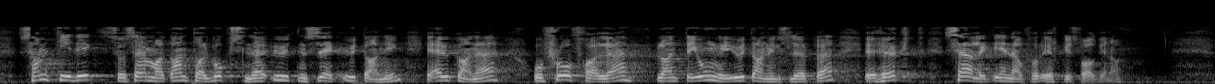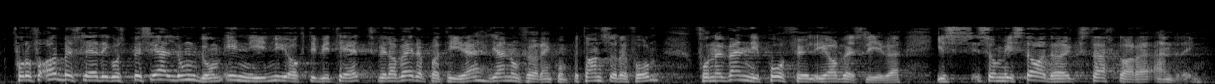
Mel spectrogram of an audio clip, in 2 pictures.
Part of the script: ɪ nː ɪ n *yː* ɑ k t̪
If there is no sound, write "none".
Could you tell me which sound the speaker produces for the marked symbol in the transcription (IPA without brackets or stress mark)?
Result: yː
